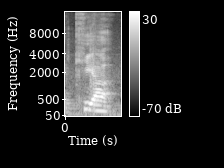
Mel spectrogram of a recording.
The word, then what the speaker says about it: Kia: I'm joined tonight um by Kia, neuroscientist out of Iran. Let us make him feel welcome in the chat. Kia, how are you?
